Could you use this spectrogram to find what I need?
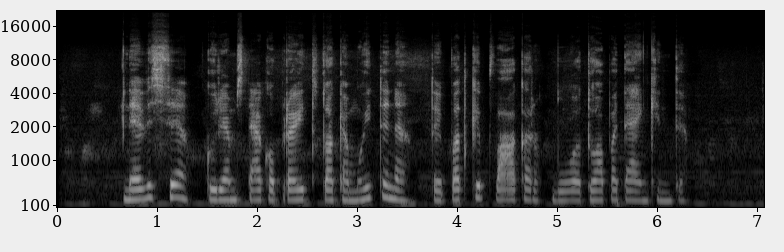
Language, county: Lithuanian, Kaunas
